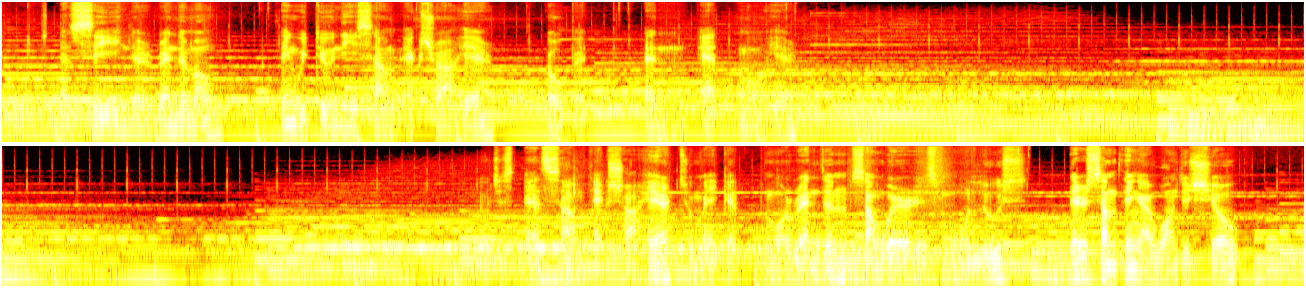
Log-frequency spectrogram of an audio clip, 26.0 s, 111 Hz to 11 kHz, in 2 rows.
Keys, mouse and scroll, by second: 0.0-0.4 scroll down 1, 0.4-2.4 middle drag, 2.4 scroll up 1, 2.5 click, 2.8-4.1 middle drag, 4.1-5.2 drag, 6.1-8.4 drag, 8.4 middle click, 8.5 drag, 8.6 middle click, 8.8 ctrl+z, 9.3-9.8 drag, 9.8 middle click, 9.9 drag, 10.2-10.7 middle drag, 10.8 click, 10.9-11.4 middle drag, 11.4-11.8 drag, 11.8 middle click, 13.0 middle click, 13.3 drag, 13.5 scroll down 1, 13.7 middle click, 13.8 scroll up 1, 13.9 scroll down 1, 13.9 middle click, 14.2 click, 14.6 click, 14.6 middle click, 14.8 click, 14.8 middle click, 14.9 scroll down 1, 15.0 middle click, 15.4 ctrl+z, 15.5 middle click, 15.7 `, 16.3 click, 16.4 middle click, 16.6-17.1 drag, 17.1 middle click, 17.3 scroll down 1, 17.4 middle click, 17.5 click, 17.6-21.3 middle drag, 21.4-23.2 middle drag, 23.2 click, 24.9 scroll down 2.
